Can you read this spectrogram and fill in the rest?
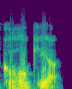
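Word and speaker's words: Cahokia: Native American drag huh sorry go ahead it's pronounced kokia K there we go thank you uh the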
